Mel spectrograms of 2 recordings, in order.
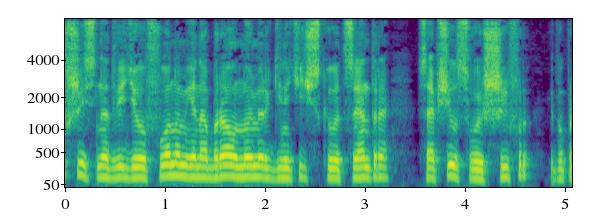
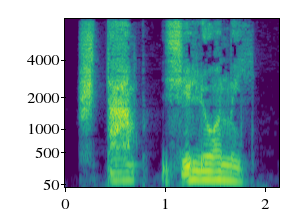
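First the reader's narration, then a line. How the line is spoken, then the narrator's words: Quiet. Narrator (Russian): тихо сказал Эдгар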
